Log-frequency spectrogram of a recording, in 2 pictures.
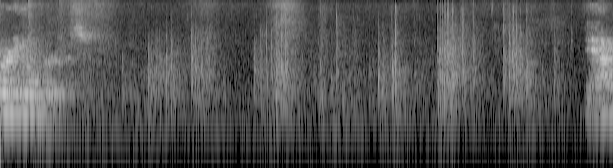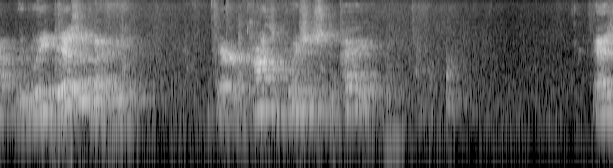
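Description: An elderly man speaks calmly through a microphone in an echoing room.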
